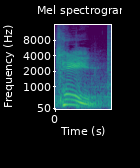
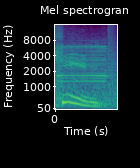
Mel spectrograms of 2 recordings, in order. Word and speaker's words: Kean: the Kane family and it's pronounced Kane not King McCain Heinz Hall would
